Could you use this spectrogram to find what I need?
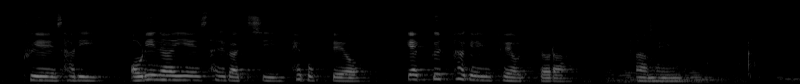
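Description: A young woman reads out calmly through a microphone in a room with a slight echo.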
